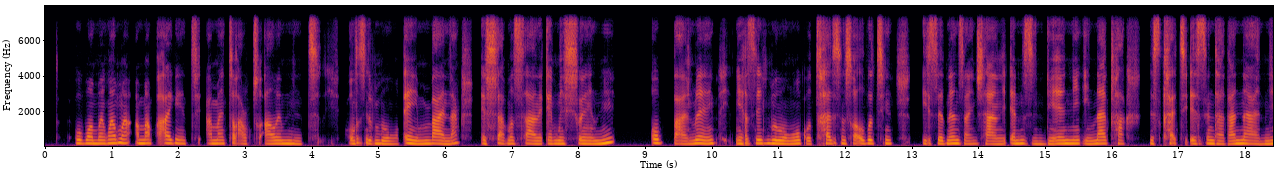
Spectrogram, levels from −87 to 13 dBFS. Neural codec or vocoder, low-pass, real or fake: autoencoder, 22.05 kHz, a latent of 192 numbers a frame, VITS, trained on many speakers; 7.2 kHz; fake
